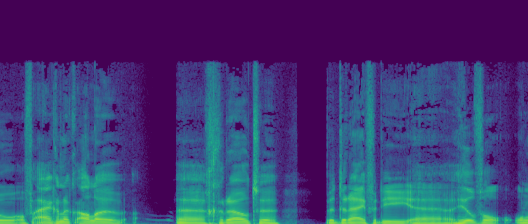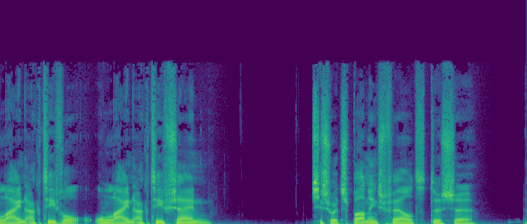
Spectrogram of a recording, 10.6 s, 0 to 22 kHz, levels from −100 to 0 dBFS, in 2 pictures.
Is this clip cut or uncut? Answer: cut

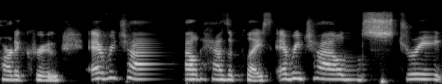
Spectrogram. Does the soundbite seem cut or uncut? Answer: uncut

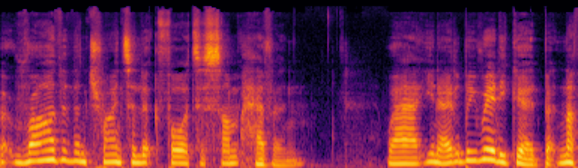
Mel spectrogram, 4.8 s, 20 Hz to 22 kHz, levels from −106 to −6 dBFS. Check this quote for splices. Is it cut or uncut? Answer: cut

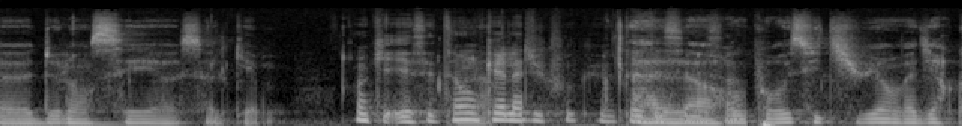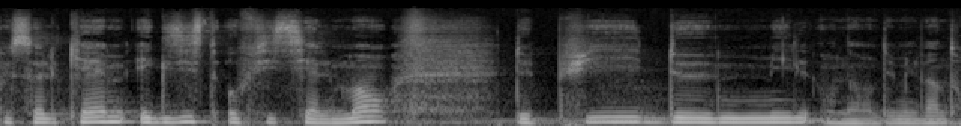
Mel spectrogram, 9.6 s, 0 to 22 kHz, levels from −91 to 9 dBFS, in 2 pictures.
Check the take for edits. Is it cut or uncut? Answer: cut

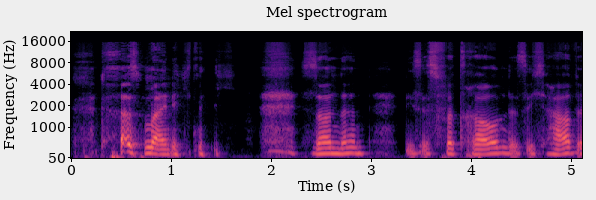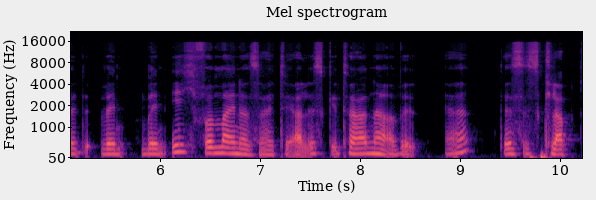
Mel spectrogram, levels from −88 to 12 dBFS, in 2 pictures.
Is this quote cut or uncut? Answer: uncut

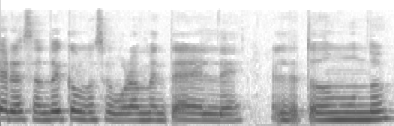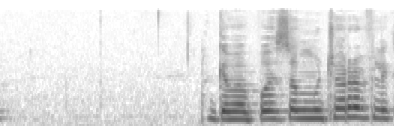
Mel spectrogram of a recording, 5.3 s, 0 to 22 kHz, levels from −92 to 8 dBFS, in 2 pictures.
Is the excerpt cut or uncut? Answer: cut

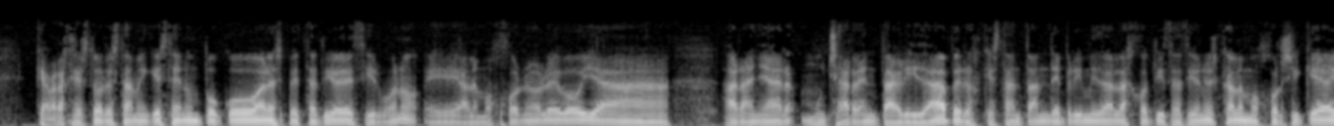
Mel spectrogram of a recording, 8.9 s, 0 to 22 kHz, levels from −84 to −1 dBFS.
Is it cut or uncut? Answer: uncut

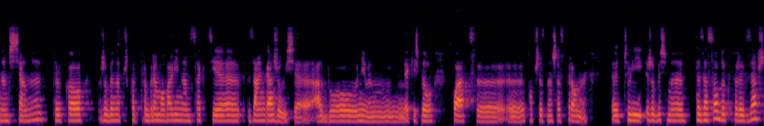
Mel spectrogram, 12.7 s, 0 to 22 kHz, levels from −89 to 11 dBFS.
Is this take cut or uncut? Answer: cut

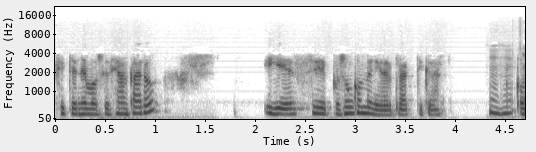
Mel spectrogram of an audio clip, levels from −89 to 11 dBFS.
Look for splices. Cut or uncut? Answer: uncut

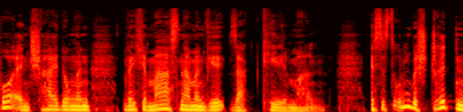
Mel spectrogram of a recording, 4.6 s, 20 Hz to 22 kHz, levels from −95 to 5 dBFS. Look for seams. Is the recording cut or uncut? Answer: cut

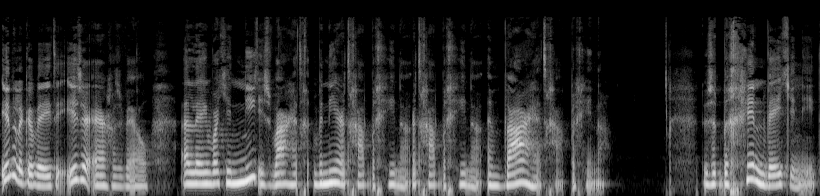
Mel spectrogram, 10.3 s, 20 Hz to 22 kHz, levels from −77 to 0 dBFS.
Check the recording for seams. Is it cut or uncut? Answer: cut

